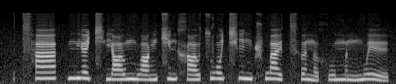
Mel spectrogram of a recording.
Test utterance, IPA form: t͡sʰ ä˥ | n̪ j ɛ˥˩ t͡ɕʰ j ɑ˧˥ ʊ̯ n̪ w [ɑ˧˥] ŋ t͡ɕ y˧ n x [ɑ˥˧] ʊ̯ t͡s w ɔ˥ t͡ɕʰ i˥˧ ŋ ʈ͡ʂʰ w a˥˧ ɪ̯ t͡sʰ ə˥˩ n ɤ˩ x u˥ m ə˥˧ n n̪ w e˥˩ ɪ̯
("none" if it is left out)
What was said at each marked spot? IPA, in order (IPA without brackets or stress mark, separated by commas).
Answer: ɑ˧˥, ɑ˧˥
